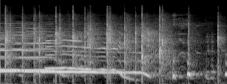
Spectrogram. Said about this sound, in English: That was so lovely. I usually don't get claps in a small room like that.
